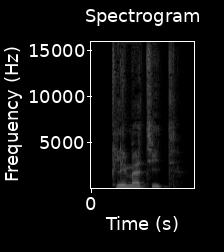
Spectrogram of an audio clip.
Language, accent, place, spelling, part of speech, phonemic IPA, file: French, France, Lyon, clématite, noun, /kle.ma.tit/, LL-Q150 (fra)-clématite.wav
- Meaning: clematis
